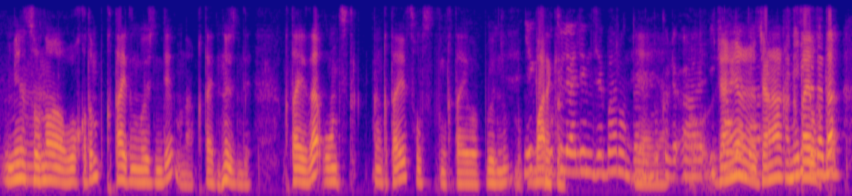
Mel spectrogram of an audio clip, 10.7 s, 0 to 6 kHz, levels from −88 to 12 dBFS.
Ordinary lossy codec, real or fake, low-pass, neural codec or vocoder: none; real; 5.4 kHz; none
